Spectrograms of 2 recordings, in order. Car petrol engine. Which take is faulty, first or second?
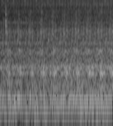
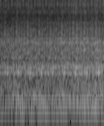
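first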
